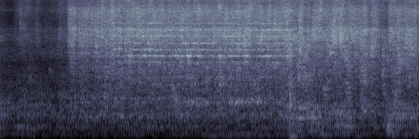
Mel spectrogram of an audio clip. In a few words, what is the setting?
kitchen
